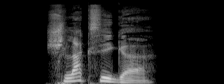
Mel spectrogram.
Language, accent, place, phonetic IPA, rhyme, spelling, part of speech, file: German, Germany, Berlin, [ˈʃlaːksɪɡɐ], -aːksɪɡɐ, schlaksiger, adjective, De-schlaksiger.ogg
- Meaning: 1. comparative degree of schlaksig 2. inflection of schlaksig: strong/mixed nominative masculine singular 3. inflection of schlaksig: strong genitive/dative feminine singular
